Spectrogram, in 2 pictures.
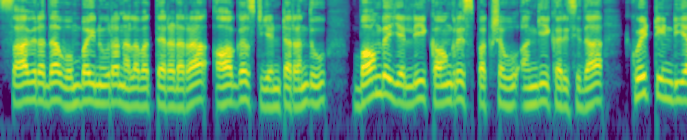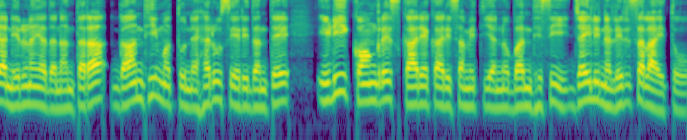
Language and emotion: Kannada, neutral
